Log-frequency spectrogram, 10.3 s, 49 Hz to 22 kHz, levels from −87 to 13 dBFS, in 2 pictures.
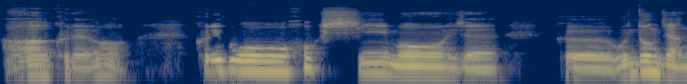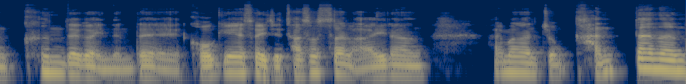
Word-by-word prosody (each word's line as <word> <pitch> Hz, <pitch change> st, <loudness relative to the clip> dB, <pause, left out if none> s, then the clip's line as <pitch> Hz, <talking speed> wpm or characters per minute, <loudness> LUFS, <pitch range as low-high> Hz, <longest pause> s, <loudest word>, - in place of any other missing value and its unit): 아, 100 Hz, 0 st, -1 dB
그래요? 90 Hz, +2 st, -7 dB, 0.5 s
그리고 135 Hz, -2 st, +4 dB
혹시 120 Hz, -5 st, -2 dB
뭐 90 Hz, -2 st, +4 dB
이제 75 Hz, -1 st, -2 dB, 0.4 s
그 -, -, -9 dB, 0.3 s
운동장 105 Hz, -6 st, +1 dB
큰 125 Hz, -1 st, -3 dB
데가 105 Hz, -5 st, +2 dB
있는데 75 Hz, 0 st, -4 dB
거기에서 120 Hz, +5 st, +1 dB
이제 95 Hz, -1 st, +2 dB
5 100 Hz, +6 st, -2 dB
살 115 Hz, -2 st, -1 dB
아이랑 95 Hz, +2 st, -2 dB, 0.4 s
할만한 120 Hz, -1 st, -2 dB
좀 100 Hz, -, -4 dB
간단한 140 Hz, +1 st, +2 dB
105 Hz, 225 characters per minute, -22 LUFS, 90-125 Hz, 0.5 s, 그리고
